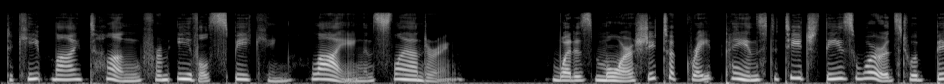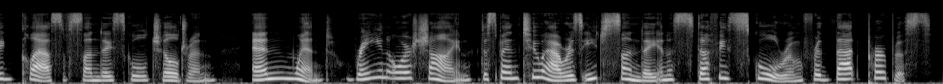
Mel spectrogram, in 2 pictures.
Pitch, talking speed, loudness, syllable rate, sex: 215 Hz, 155 wpm, -18 LUFS, 3.6 syllables/s, female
